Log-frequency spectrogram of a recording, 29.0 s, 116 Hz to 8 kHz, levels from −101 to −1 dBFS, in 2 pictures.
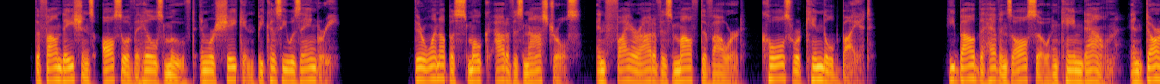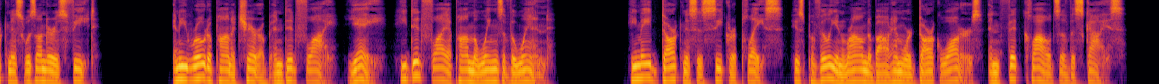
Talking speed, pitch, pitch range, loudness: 180 wpm, 115 Hz, 100-130 Hz, -22 LUFS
